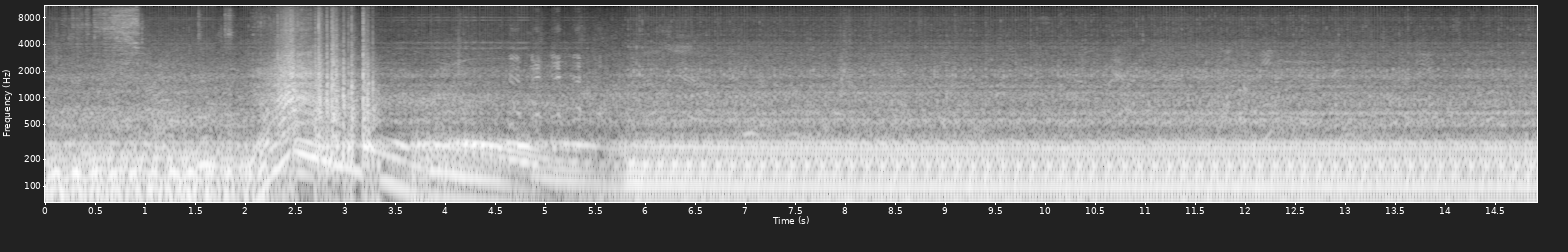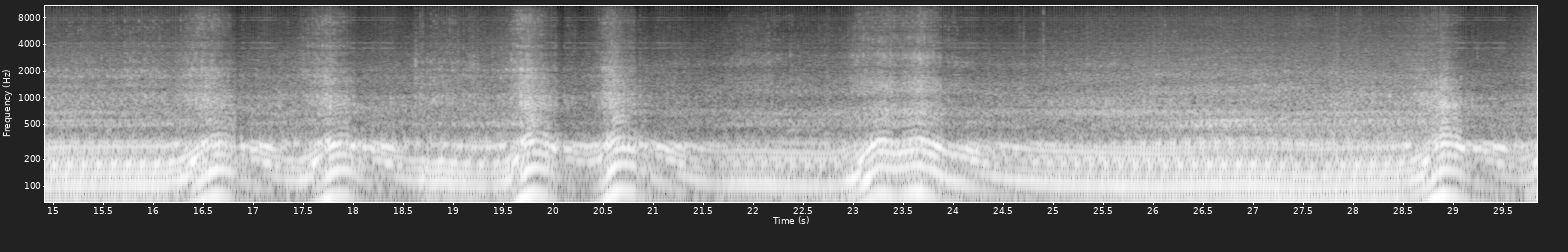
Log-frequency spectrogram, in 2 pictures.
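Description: A sports car engine idles with a deep, loud rumble.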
